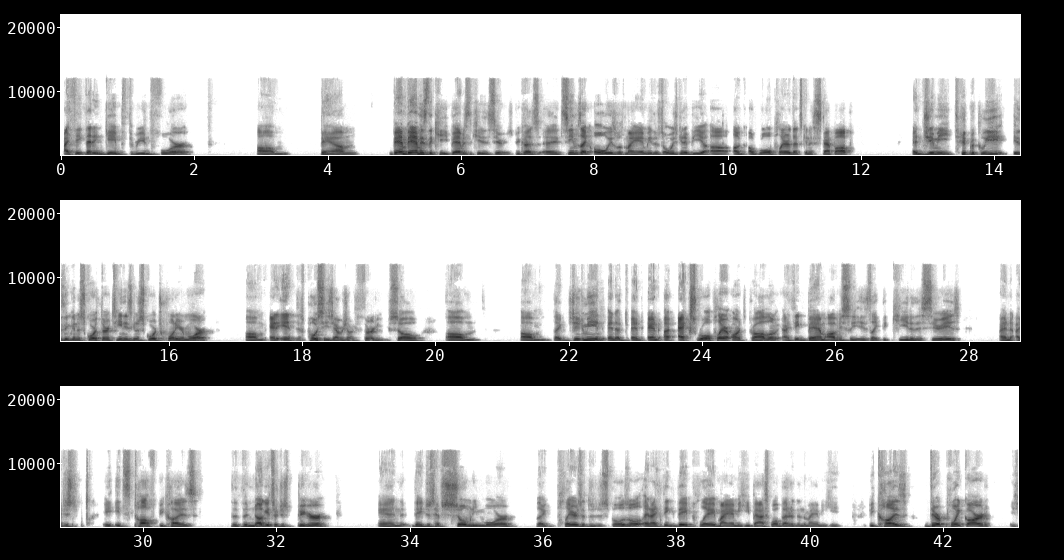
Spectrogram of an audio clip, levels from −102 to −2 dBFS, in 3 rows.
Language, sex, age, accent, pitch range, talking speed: English, male, 10-29, American, 135-170 Hz, 190 wpm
